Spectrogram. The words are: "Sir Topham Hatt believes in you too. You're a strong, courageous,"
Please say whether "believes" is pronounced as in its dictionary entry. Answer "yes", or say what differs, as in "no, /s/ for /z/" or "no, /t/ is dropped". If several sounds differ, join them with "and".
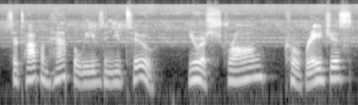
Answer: yes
